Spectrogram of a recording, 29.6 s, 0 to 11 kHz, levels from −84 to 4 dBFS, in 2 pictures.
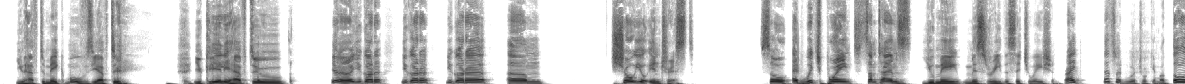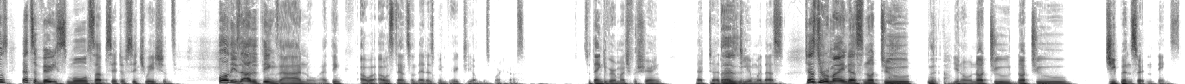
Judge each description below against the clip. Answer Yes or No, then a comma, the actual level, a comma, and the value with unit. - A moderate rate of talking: Yes, average, 195 wpm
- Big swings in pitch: Yes, wide, 8.8 semitones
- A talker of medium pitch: No, low, 115 Hz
